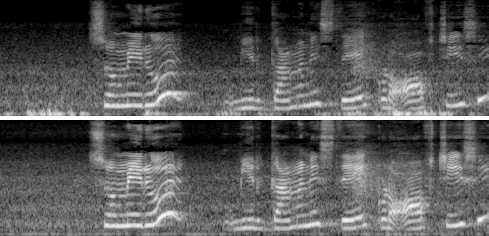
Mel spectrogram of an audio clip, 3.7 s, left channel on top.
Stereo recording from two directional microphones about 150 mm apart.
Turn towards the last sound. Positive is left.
turn(degrees=0)  # may be behind; listen again after turning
